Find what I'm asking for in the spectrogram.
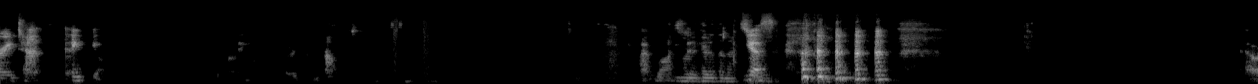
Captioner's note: pause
